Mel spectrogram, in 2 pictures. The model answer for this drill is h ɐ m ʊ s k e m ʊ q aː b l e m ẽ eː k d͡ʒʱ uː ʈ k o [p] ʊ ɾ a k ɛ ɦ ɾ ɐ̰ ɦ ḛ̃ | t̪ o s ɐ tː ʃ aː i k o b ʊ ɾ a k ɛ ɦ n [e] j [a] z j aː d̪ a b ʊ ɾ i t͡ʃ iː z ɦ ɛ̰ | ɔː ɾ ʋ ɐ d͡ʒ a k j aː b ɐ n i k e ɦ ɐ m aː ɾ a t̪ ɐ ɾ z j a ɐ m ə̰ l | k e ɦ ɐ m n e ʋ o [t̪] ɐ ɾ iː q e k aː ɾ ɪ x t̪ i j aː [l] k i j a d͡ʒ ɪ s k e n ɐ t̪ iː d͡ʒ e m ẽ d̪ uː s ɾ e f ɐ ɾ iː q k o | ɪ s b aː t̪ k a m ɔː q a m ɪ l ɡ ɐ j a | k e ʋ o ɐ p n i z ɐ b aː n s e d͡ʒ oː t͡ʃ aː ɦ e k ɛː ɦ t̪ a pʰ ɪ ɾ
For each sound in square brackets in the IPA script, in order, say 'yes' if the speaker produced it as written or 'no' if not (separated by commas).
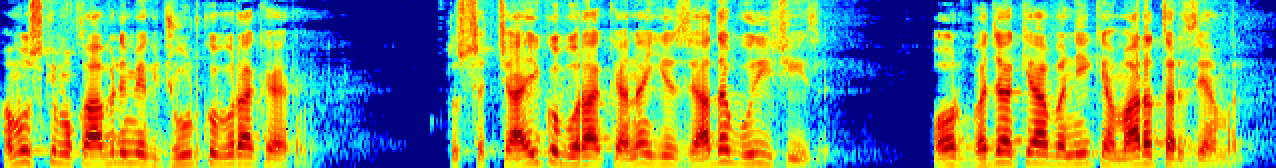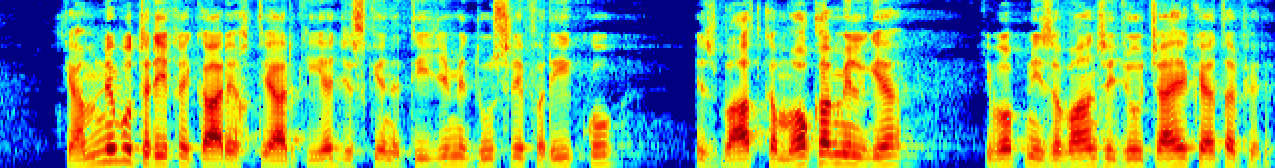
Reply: no, no, no, yes, no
